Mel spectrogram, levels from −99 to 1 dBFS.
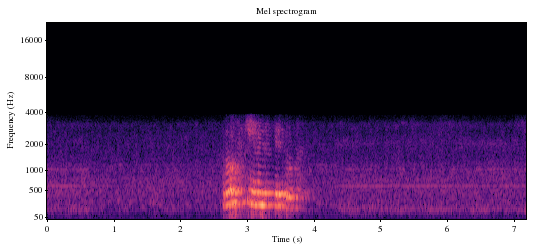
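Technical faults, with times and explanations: Throughout: AMR narrowband mobile codec. The speech is confined to roughly 150 Hz to 3.4 kHz with nothing above 4 kHz, and heavy codec damage leaves it buzzy and synthetic, which fits a low mode around 5.9 kbps, where too few pulses per subframe drive the vocal tract model.
2.16 to 2.21 s: lost AMR speech frames. About 40 ms goes missing, which points to two dropped frames, and the decoder papers over the gap by repeating the last good pitch and vocal tract settings at falling gain, so you hear a short smeared dip before the speech returns rough for a moment.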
